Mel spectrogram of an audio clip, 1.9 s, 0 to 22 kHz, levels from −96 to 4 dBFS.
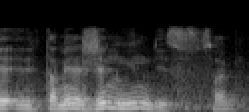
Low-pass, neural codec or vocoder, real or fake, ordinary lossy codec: none; none; real; none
